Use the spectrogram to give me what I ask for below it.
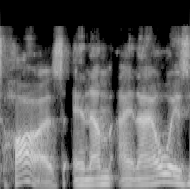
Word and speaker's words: Hause: attach our last name is so many people mispronounce it and they say it's house or what you know or Haas or whatever so it's Haws and I'm and I always you know uh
